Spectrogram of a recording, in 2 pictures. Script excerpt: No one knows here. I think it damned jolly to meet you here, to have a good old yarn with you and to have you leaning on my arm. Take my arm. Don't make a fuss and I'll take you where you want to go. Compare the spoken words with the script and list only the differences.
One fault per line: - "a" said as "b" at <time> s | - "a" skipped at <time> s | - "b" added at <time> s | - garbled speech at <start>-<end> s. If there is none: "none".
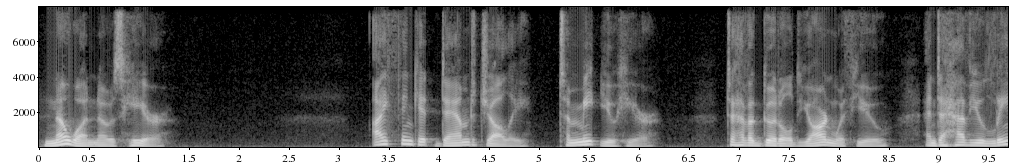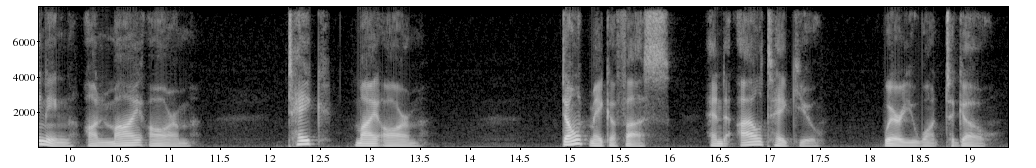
none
